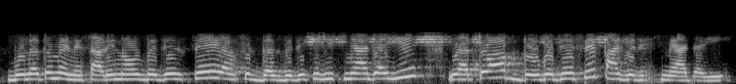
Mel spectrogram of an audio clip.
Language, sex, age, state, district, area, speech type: Hindi, female, 18-30, Uttar Pradesh, Bhadohi, rural, conversation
